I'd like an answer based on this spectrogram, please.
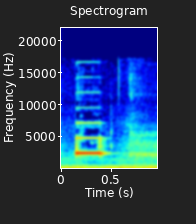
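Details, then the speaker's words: Home IV infusion pump (Curlin) alarm, single short high electronic beep signalling unattended while tubing is loaded, during setup for continuous IV fluids in a gastroparesis and type 1 diabetes patient. "is whining saying it's unattended"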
